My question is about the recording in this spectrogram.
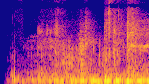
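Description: Quiet shop room tone: a faint steady low hum with scattered light clicks and rustles.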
